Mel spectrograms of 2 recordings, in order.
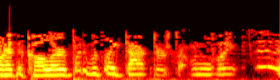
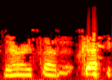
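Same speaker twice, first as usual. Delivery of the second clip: usual speaking voice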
